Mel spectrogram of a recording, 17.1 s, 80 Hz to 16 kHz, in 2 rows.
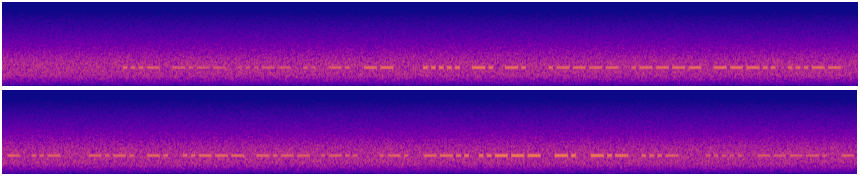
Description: Morse code, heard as a keyed tone, hand-sent with a paddle, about 30 wpm, 880 Hz, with heavy radio static, fading and a narrow filter. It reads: VY3INM 5NN 1183 TU CN2YL RZ2NKV …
